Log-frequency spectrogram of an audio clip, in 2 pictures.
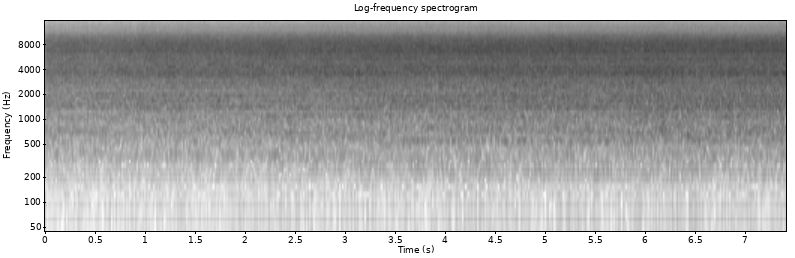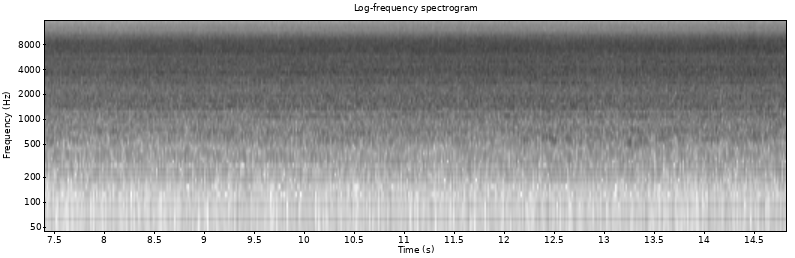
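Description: Steady steam hiss from BR Standard Class 7 'Britannia' 4-6-2 locomotive 70013 Oliver Cromwell as it drifts slowly into the platform, growing gradually louder as it draws near.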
